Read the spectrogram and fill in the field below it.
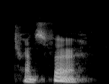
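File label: "transfer", British English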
